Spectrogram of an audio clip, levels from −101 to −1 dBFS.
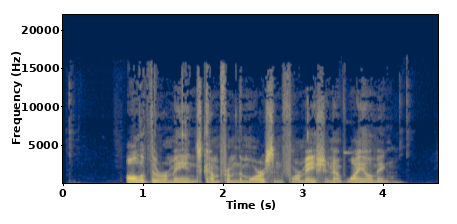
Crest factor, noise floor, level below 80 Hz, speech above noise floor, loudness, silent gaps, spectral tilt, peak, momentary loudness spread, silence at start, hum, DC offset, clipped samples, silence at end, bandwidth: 24 dB; -76 dBFS; -44 dBFS; 52 dB; -23 LUFS; none; -4 dB/octave; 0 dBFS; 9 LU; 0.8 s; none; under 0.1%; under 0.1%; 0.45 s; 16 kHz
